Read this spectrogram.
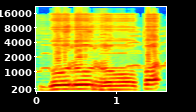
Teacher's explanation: రెండు రాళ్ళు వరుసగా ఉన్నాయి, ఒకటి హ్రస్వంగా రెండవది దీర్ఘంగా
